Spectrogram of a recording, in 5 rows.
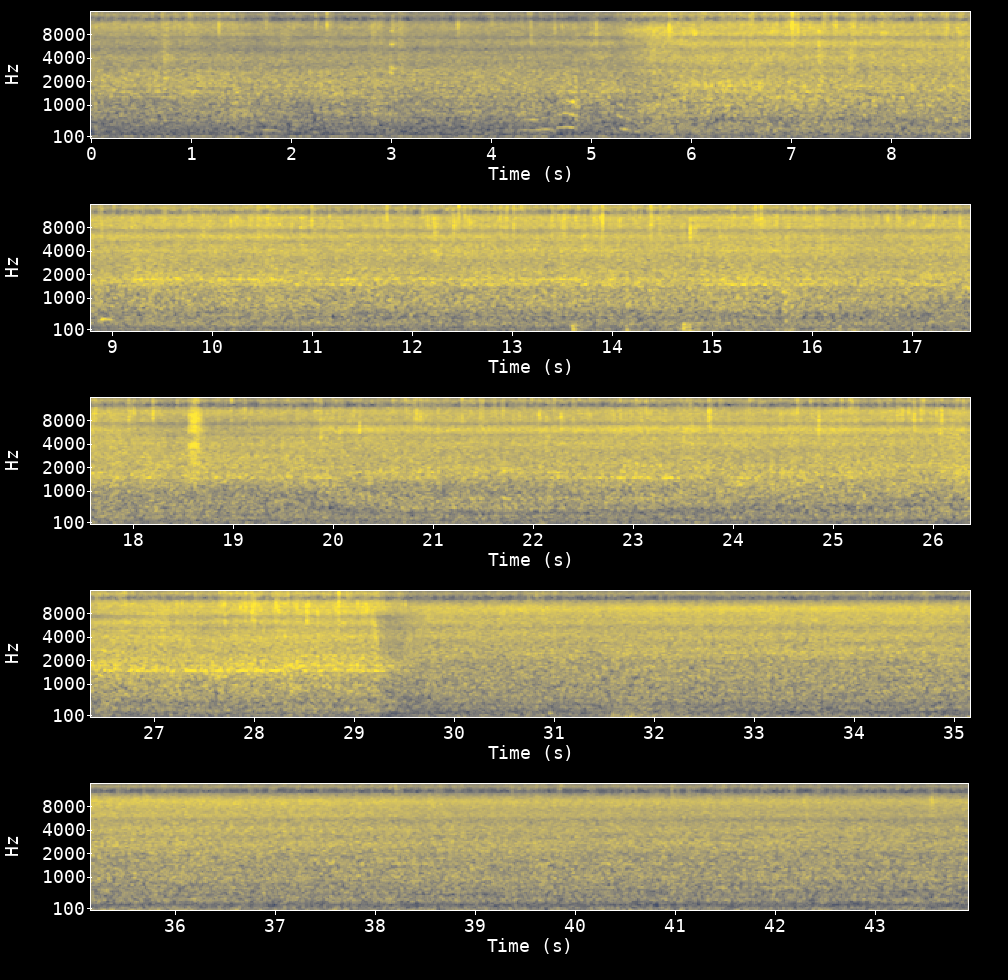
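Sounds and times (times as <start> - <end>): heavy rain hissing: 0.0 - 43.9
low thumps: 13.5 - 17.0.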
